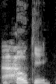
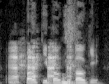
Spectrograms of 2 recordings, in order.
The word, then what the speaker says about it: Boyke: Now, sorry, Boyke. Boyke. The Y is silent.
